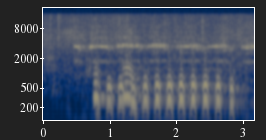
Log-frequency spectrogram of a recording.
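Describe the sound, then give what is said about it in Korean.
A horned owl hooting in a quick, even series of many low hoots with a steady rhythm, alone over a faint high background tone. “그 다음에 부엉이 종류. 부엉이. 밤만 되면 눈이 동그랗게.”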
